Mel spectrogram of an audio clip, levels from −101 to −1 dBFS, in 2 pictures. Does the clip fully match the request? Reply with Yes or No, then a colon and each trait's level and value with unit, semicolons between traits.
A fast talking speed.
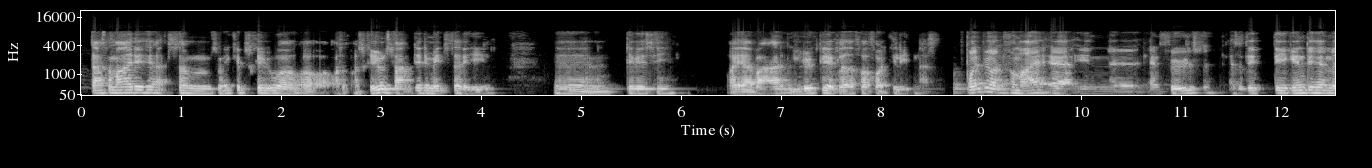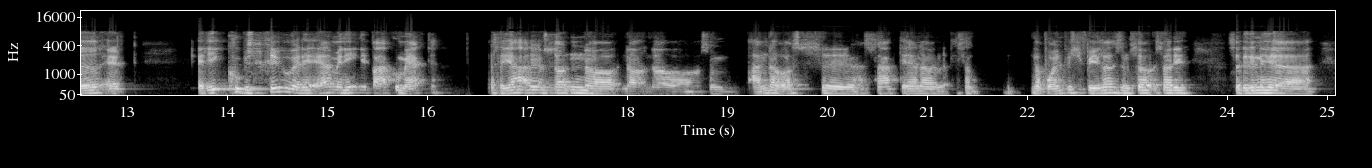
Yes: fast, 255 wpm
